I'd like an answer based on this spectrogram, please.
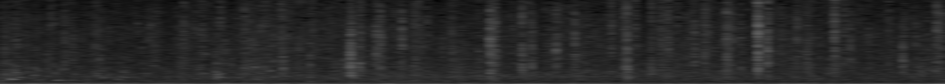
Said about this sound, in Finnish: Elävä tuli ja sen oranssin sekä punaisen sävyt vangitsevat sinut hetkeksi sen voimaan.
